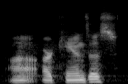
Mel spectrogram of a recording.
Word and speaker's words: Arkansas: Arkansas.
